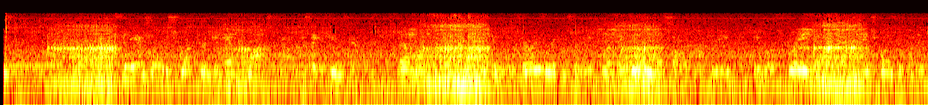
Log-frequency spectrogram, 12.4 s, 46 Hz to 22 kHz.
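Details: Person snoring at night during a 2007 multi-day ride: rough, rumbling snores on each breath in, about 12 a minute, fairly irregular, over steady room noise.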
